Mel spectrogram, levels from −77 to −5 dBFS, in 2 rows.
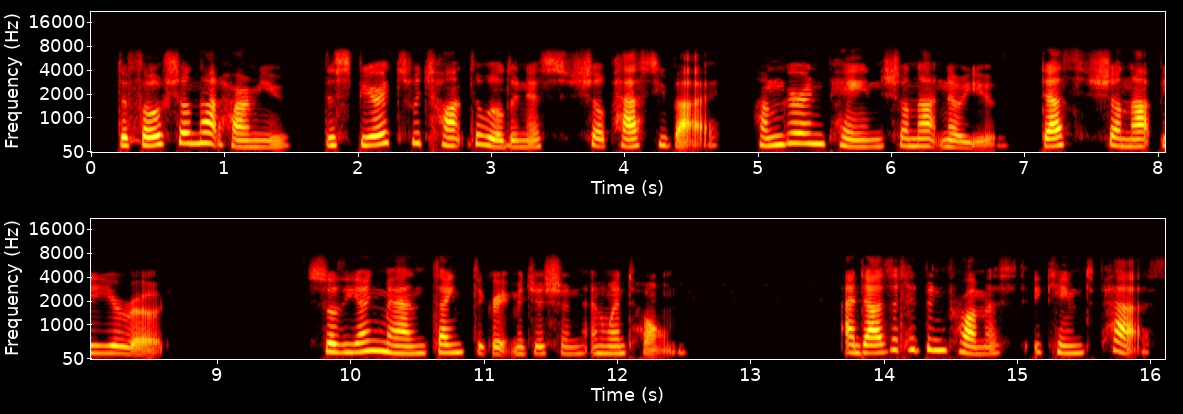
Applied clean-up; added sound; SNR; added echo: none; none; none; none.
